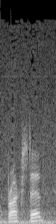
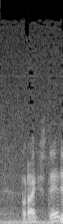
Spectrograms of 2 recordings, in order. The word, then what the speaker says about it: Broxted: Is that Broxted they pronounce that? Broxted? – Broxted, yes.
